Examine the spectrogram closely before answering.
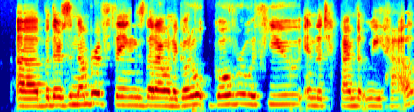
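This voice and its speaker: A woman's fairly high voice with fairly even intonation, an ordinary speaking voice, and a quiet background. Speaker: software instructor. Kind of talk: tutorial.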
